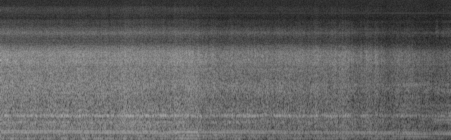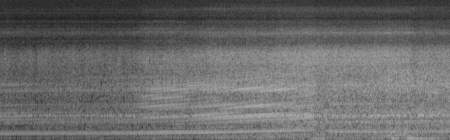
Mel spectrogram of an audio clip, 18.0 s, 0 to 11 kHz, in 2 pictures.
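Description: Yamaha MT-07's parallel-twin engine through a Jeskap GP carbon exhaust, heard on the move with wind noise. It runs steadily, then goes quieter off the throttle for several seconds. From about two-thirds of the way in it rises in pitch under acceleration, with a brief break at an upshift before running steadily again.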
